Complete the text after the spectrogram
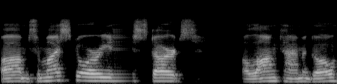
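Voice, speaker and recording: A man with a fairly high pitch and fairly even intonation has an ordinary speaking voice. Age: 20s. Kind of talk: personal testimony.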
